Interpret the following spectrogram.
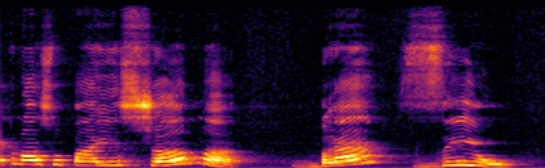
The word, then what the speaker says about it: Brasil: que nosso país chama Brasil eu escrevo com s e a pronúncia sai com Z letras e antônimo de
